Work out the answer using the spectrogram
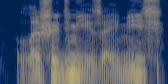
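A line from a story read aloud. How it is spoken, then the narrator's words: Hunter grumbling. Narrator (Russian): буркнул охотник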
